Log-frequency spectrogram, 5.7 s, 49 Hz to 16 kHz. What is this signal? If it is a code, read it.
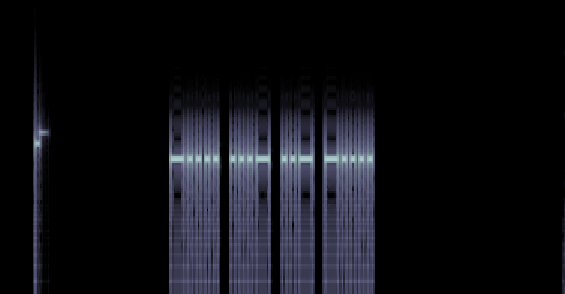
Morse code, heard as a keyed tone, about 28 wpm, 700 Hz. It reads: 6VU6
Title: All Cut Numbers - 4-Digit 28wpm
